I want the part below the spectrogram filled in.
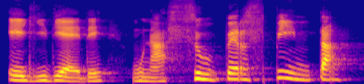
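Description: A woman reads a children's storybook aloud. Her voice sits low, she reads very slowly, and she gives the words a gentle, expressive lilt.

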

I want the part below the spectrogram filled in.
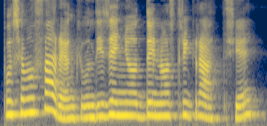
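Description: A woman's voice: high voice, unhurried, voice pushed up. A woman voicing a small, curious, slightly anxious girl in a children's story, asking eager childlike questions.

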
